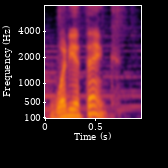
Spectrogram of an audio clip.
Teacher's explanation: The do completely disappears.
